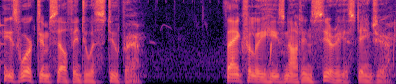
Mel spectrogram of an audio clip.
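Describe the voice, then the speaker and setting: Deep-voiced, composed scholarly gentleman. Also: expressive, noisy background. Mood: grave, thoughtful. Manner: measured, formal, pensive. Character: composed, scholarly gentleman, calm, formal and erudite. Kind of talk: video game voice acting.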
